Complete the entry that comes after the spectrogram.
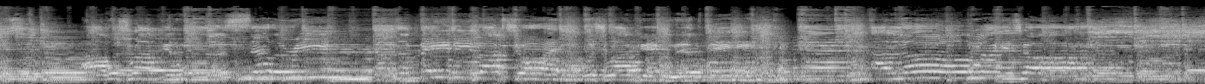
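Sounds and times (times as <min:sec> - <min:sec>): person singing: 0:00.0 - 0:12.0
strummed acoustic guitar: 0:00.0 - 0:12.0.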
